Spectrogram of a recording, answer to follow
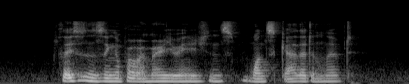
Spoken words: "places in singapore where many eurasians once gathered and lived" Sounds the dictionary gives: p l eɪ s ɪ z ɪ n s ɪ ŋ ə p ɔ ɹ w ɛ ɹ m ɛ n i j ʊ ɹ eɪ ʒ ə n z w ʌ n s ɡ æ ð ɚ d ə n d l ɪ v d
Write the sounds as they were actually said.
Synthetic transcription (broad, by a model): p l eɪ s ɪ z ɪ n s ɪ ŋ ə p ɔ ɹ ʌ m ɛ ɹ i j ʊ eɪ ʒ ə n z w ʌ n s ɡ æ ð ɚ d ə n l ɪ v d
